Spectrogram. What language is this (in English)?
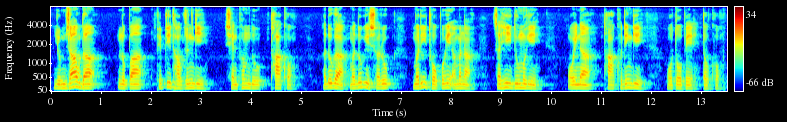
Manipuri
